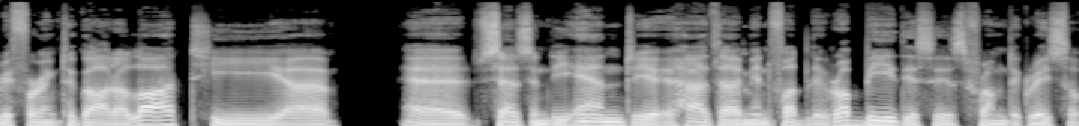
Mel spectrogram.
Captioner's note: speaks in foreign language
